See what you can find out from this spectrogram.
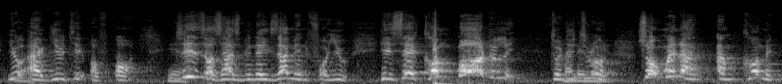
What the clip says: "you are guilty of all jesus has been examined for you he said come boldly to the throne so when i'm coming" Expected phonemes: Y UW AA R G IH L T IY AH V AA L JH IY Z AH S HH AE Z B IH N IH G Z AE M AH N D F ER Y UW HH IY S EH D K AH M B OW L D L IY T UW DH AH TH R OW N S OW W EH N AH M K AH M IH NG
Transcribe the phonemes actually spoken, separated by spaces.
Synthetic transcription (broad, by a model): Y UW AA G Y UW T IY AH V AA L JH IY Z AH S HH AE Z B IH N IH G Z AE M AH N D F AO Y UW HH IY S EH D K AH M B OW D L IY T UW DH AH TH R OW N S OW W EH N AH M K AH M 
